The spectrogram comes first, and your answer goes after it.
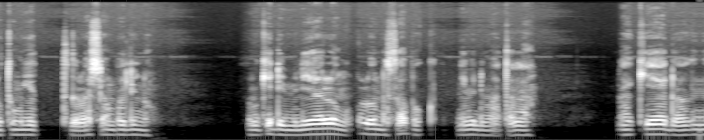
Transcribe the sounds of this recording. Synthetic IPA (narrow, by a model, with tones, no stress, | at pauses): u˨tu˦m˦je˦t | ə˨la˨ʃa̰˦mba˦li˦no˨ | a˨m˨ke˦de˨mi˨ni˦ja˦lo˦ŋlo˦˨no˨sa̰˦pu˨k | ni˦mi˦di˨ma˨ta˨la˦ | na˦ki˦ja˦da˨a˦ki˦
